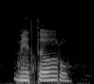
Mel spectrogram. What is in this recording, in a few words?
"metoru", Wamesa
